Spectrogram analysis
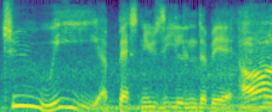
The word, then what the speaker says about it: Tui: marking the chat saying it's pronounced two wee best new zealander beer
